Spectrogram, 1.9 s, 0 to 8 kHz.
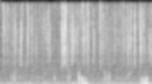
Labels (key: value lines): label: biophony, knock croak
recorder: SoundTrap 300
